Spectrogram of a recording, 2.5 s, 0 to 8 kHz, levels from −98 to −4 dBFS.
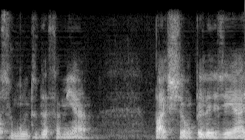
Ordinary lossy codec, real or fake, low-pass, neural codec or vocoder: none; fake; 7.2 kHz; vocoder, 22.05 kHz, 80 mel bands, HiFi-GAN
